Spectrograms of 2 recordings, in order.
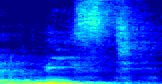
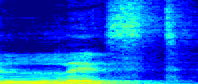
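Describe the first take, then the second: First: The vowel is a long 'ee' sound. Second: The vowel is a short 'i' sound. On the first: The speaker calls it wrong. "Não é list" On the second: The speaker calls it right. "é list"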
